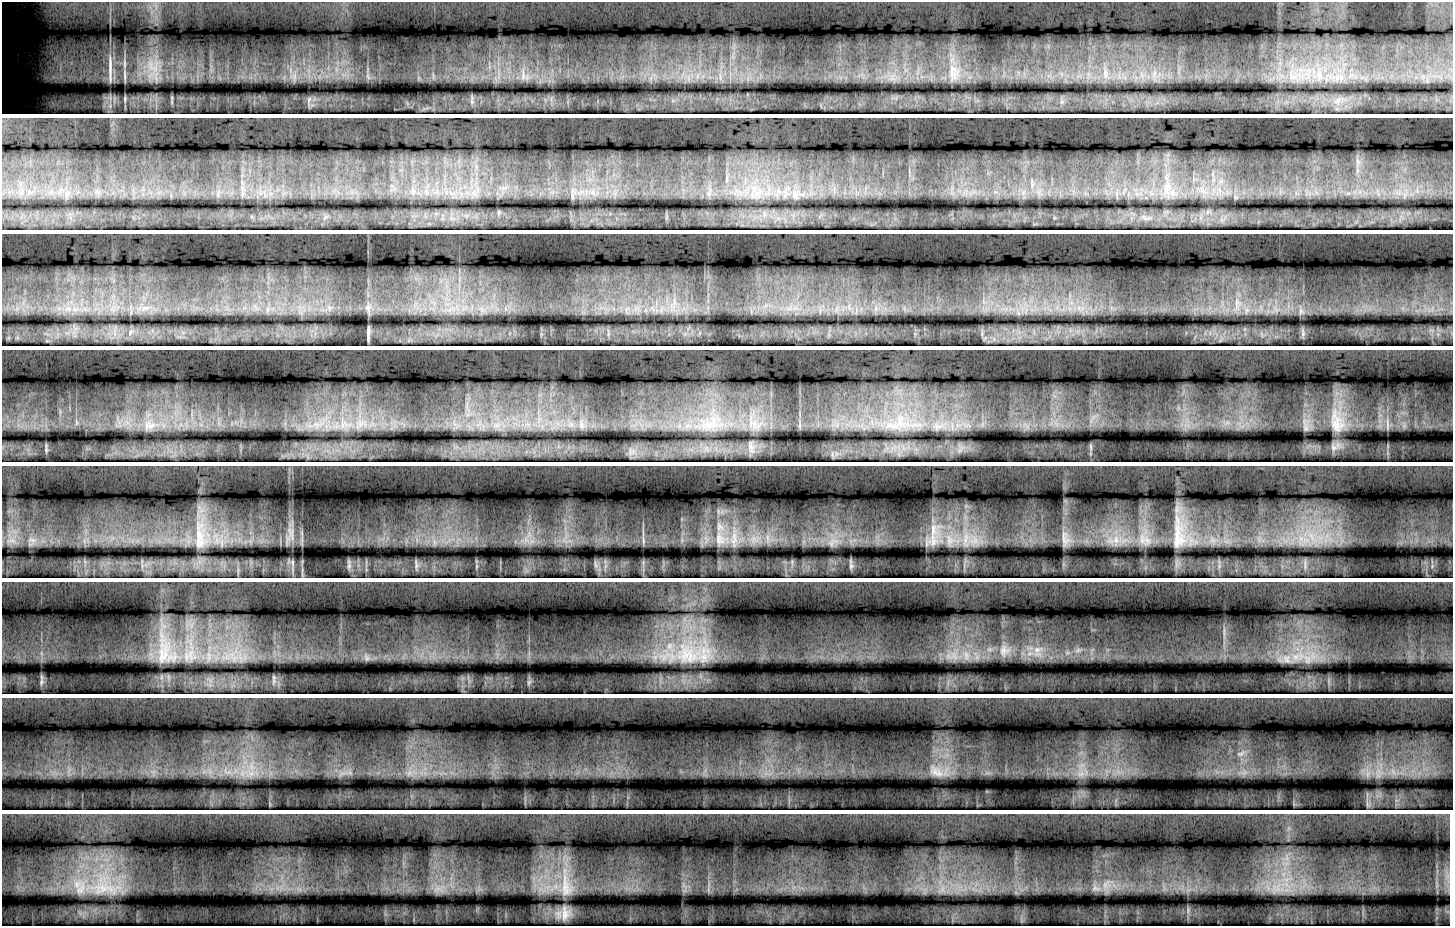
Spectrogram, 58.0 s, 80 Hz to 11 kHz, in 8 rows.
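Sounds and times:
footsteps splashing in shallow water: 0:00.3 - 0:58.0.

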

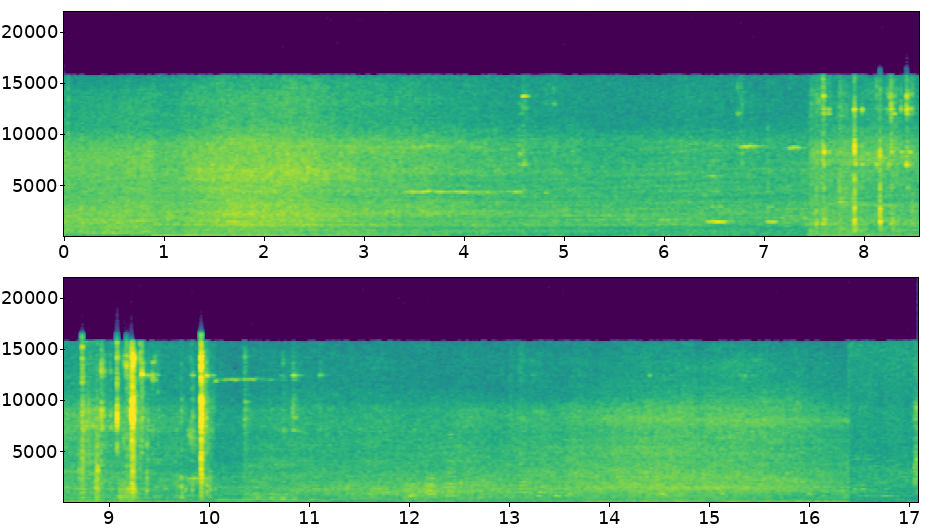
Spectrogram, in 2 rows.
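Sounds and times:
engine humming: 0:07.4 - 0:11.6
key jangling: 0:07.5 - 0:10.1.

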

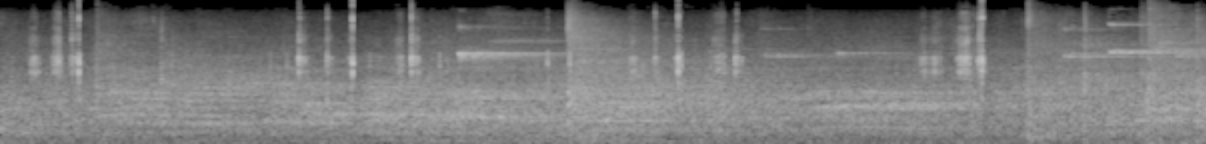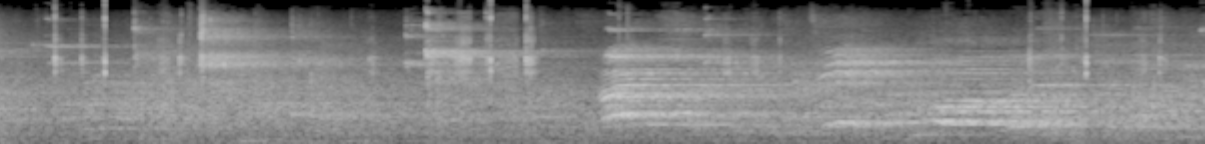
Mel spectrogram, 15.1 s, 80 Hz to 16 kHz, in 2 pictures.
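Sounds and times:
sports hall background noise: 0:00.0 - 0:15.0
ball bouncing: 0:03.4 - 0:04.3, 0:06.1 - 0:09.6.

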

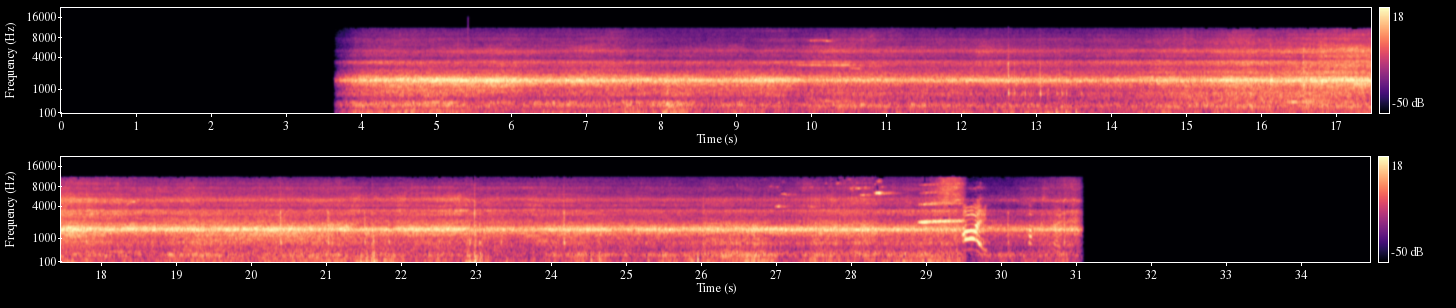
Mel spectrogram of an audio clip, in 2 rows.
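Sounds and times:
high-pitched whine: 0:03.7 - 0:31.1
road traffic: 0:03.7 - 0:31.1
wind on microphone: 0:03.7 - 0:31.1.

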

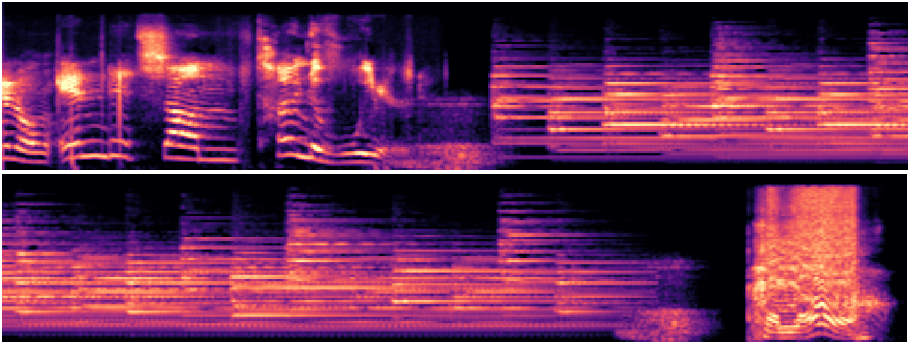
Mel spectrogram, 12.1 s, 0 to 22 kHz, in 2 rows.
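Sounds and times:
bell-like chimes: 0:03.3 - 0:10.2.

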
